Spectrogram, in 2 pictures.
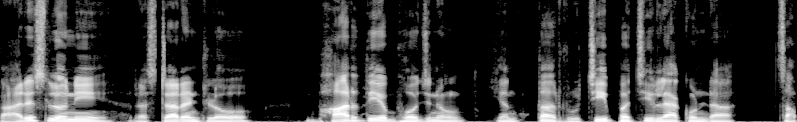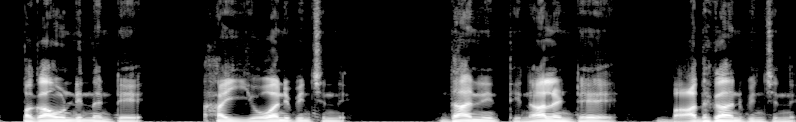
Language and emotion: Telugu, sad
